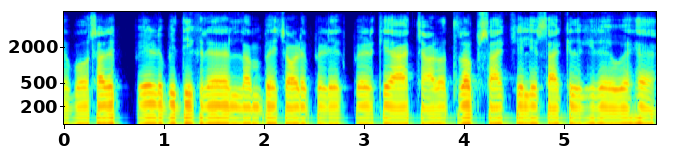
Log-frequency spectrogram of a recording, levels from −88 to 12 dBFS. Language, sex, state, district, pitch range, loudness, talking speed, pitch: Hindi, male, Jharkhand, Deoghar, 100-110 Hz, -20 LUFS, 210 wpm, 105 Hz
